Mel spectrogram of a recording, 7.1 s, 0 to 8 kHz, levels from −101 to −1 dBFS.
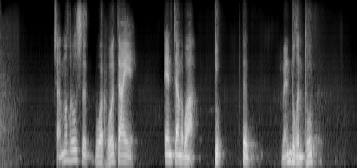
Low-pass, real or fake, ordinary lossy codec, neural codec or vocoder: none; fake; none; codec, 16 kHz, 0.5 kbps, X-Codec, HuBERT features, trained on general audio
